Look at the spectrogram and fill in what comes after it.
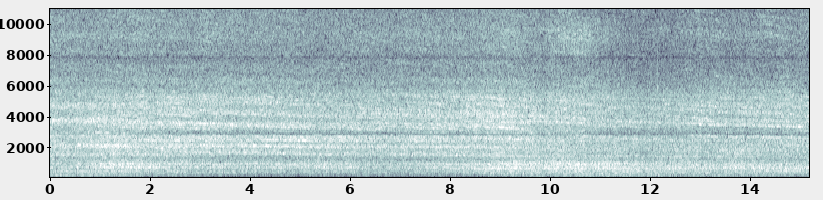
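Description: Container freight train's wagons passing close by at speed: a steady noise of steel wheels running on the rails, without break.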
